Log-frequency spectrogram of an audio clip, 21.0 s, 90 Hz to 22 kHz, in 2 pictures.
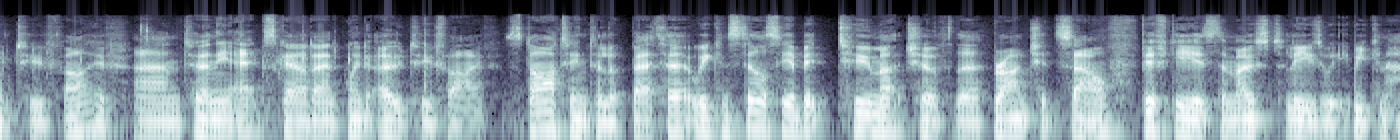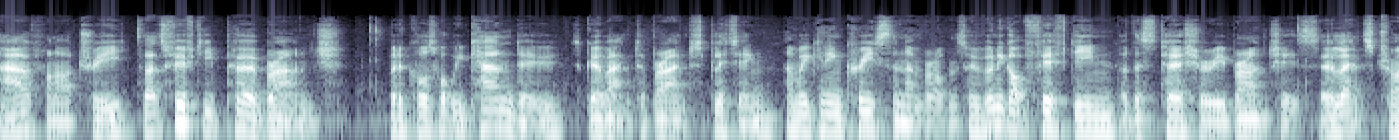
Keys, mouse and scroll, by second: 0.0 KP_2, 0.2 KP_5, 0.7 KP_Enter, 0.9 scroll down 1, 1.0 click, 1.9 KP_Decimal, 2.2 KP_0, 2.6 KP_2, 2.8 KP_5, 3.1 KP_Enter, 3.7-5.7 scroll down 1, 5.8-7.1 scroll up 1, 7.1-8.1 scroll down 1, 9.6-10.3 scroll down 1, 10.3-11.4 scroll up 1, 13.2 click, 18.5-19.6 scroll down 1, 20.2 click.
